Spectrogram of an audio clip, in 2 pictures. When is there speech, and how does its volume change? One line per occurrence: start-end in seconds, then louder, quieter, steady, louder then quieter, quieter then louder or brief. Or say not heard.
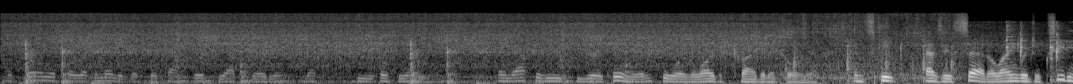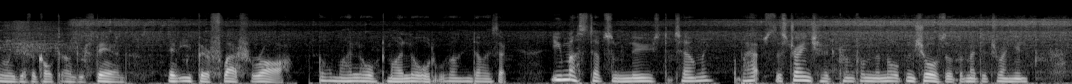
0.0-21.4 louder.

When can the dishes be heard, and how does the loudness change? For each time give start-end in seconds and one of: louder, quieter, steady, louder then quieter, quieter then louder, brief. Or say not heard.
not heard.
